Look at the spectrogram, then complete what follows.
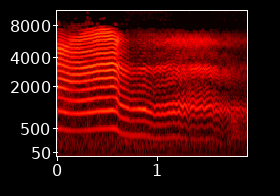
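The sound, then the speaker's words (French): A baby crocodile gives a single drawn-out distress call, a loud, nasal whine whose pitch drops abruptly midway, then wavers on for about two seconds with no other sounds. “Nicolas Madvon a distingué trois types de sons bien distincts chez les bébés crocos”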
